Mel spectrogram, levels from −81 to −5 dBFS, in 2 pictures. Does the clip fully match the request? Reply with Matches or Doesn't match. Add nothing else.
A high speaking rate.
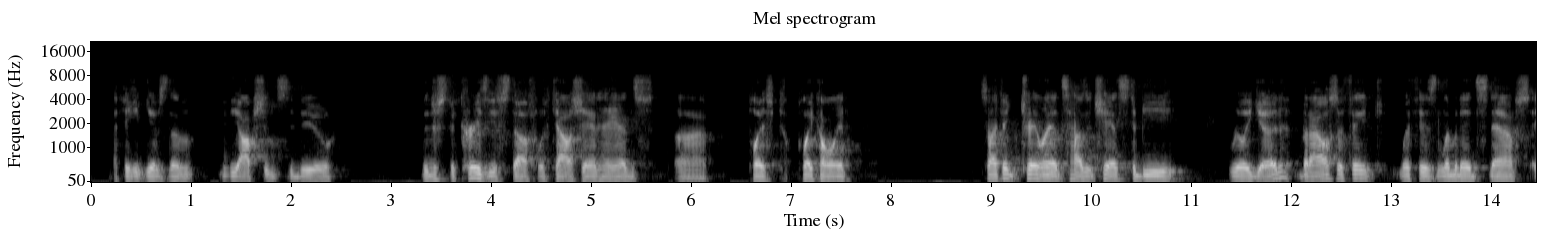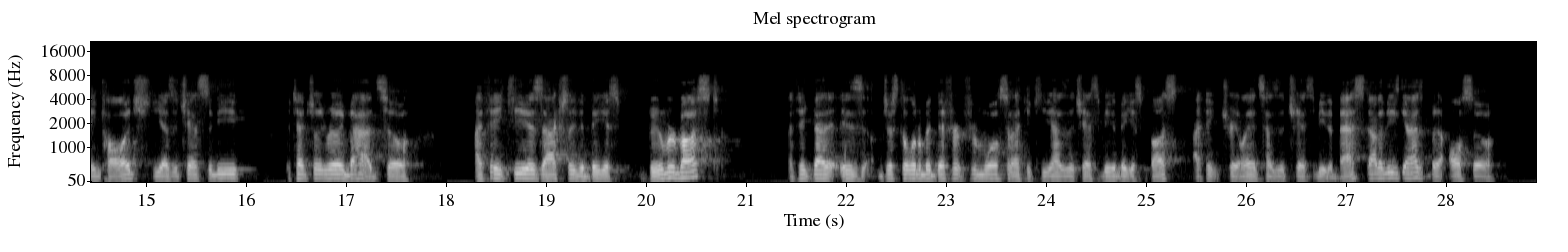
Matches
